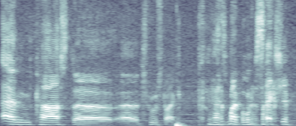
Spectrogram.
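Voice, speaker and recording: A man's voice: medium pitch, slow, faint music behind. A man playing a tabletop game, talking casually and hesitantly about his turn. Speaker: player.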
